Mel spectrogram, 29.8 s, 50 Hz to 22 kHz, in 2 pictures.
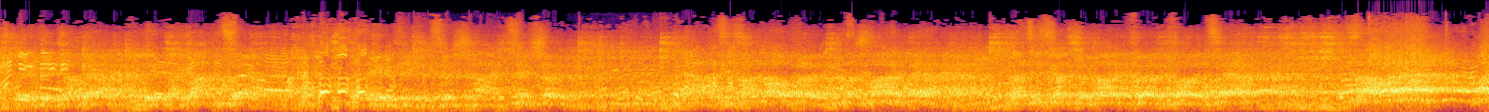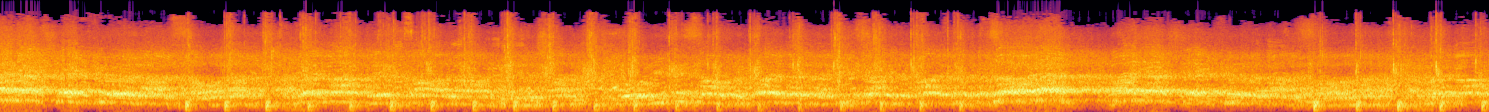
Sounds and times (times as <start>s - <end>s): Music: 0.0s - 29.7s.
